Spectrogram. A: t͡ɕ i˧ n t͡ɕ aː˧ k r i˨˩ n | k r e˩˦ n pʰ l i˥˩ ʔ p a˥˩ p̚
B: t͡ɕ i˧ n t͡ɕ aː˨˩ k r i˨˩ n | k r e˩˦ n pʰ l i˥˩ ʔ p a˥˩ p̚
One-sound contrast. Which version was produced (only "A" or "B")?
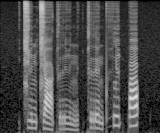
B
